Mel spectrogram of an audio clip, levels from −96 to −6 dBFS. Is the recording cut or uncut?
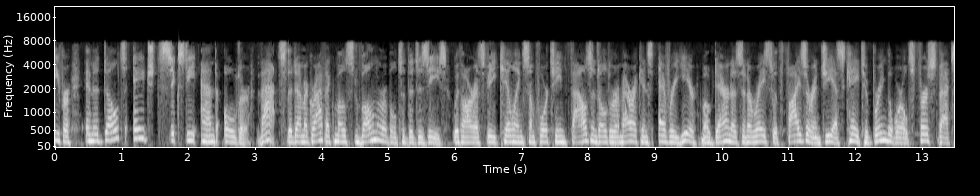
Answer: uncut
